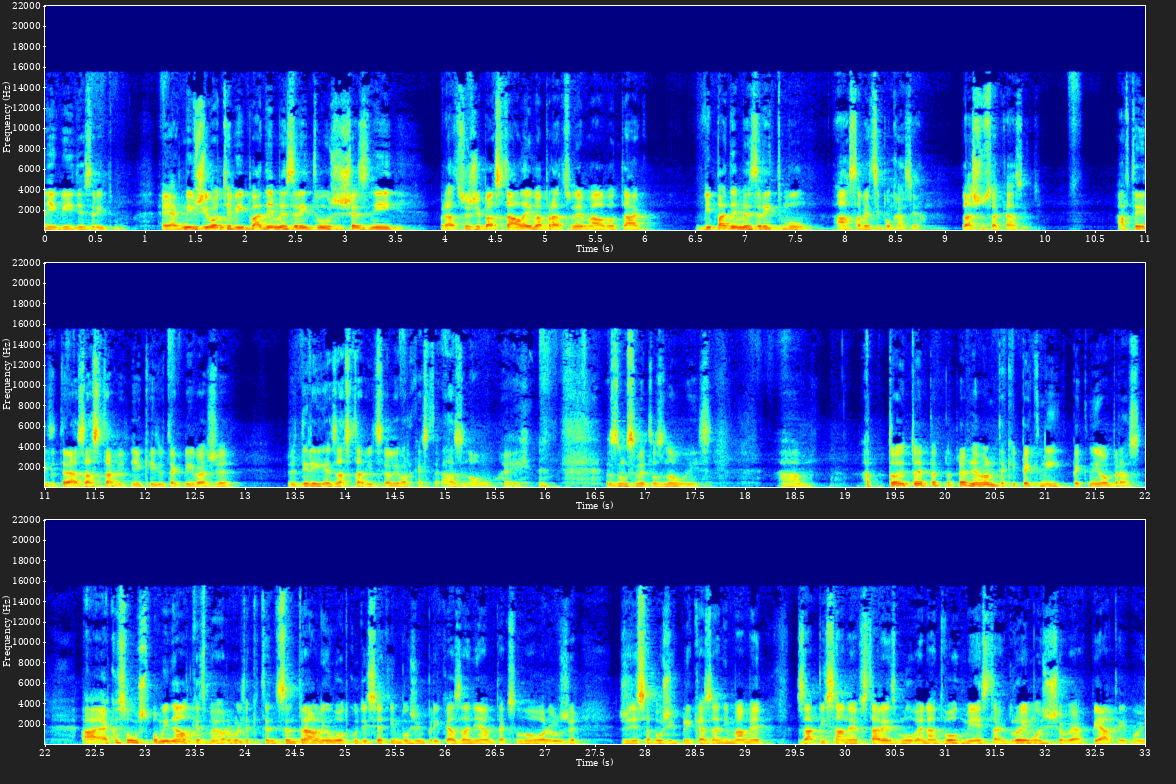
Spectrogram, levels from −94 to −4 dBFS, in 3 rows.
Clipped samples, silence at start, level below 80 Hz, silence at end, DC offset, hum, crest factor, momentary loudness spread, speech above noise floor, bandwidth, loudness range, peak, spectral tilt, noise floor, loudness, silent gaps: under 0.1%; 0 s; -70 dBFS; 0 s; under 0.1%; none; 18 dB; 14 LU; 29 dB; 16 kHz; 7 LU; -8 dBFS; -4.5 dB/octave; -55 dBFS; -26 LUFS; none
